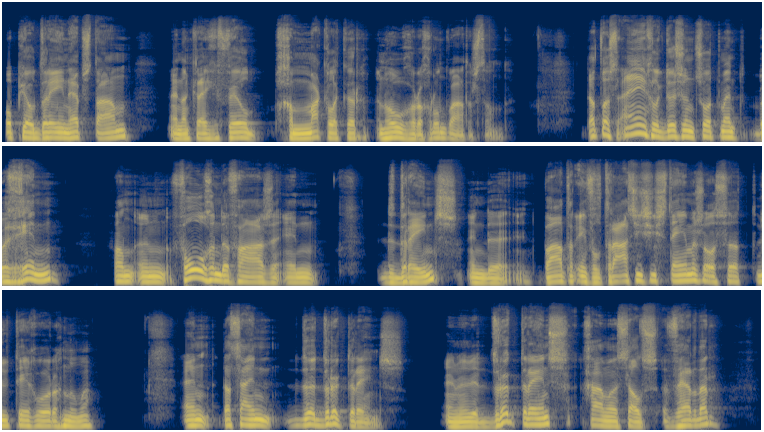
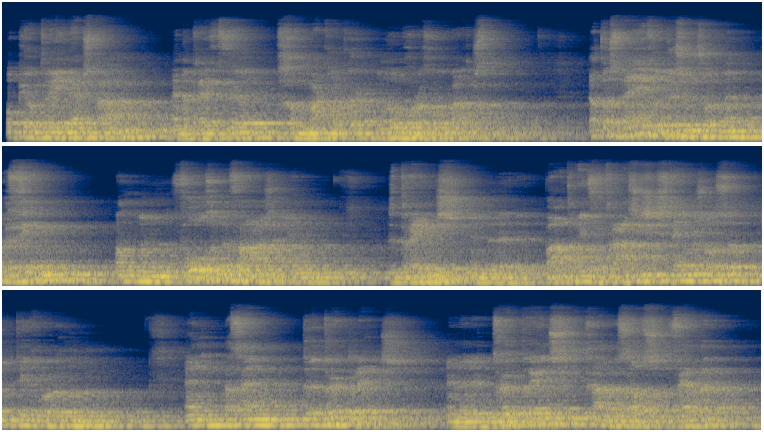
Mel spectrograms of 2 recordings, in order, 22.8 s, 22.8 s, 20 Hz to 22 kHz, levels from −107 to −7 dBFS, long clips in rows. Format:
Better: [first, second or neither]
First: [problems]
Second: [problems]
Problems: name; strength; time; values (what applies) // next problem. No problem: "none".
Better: first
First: none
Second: off-mic speech; far // room echo; strong; dies away in 2.4 s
